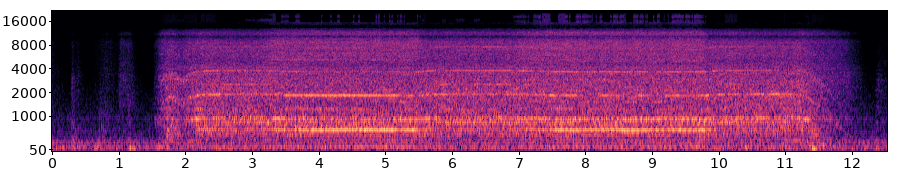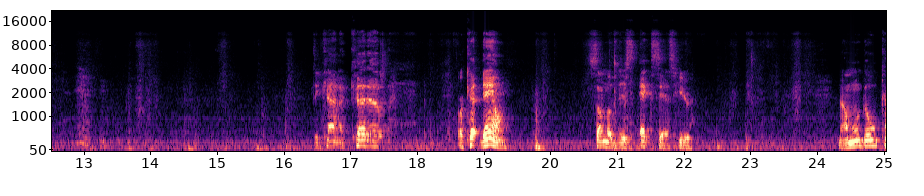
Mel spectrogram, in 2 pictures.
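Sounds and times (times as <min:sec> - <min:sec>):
fan whirring: 0:00.0 - 0:12.9.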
